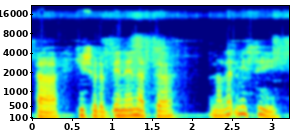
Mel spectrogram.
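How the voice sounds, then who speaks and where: An actress playing an anxious, evasive married woman in 1940s radio drama style, speaking haltingly and soothingly. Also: on the low side, darkish tone, lightly acted, low-quality recording. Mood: nervous, placating. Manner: halting, placating.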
